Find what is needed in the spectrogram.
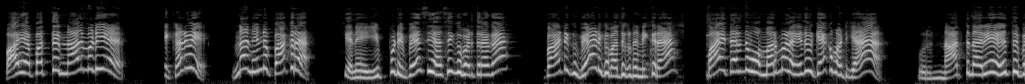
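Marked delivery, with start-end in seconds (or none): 0.1-3.1 angry put-on voice. Daughter-in-law scolds the silent old mother-in-law, high and angry. 7.1-8.6 angry put-on voice. Daughter-in-law scolds the silent old mother-in-law, high and angry.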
